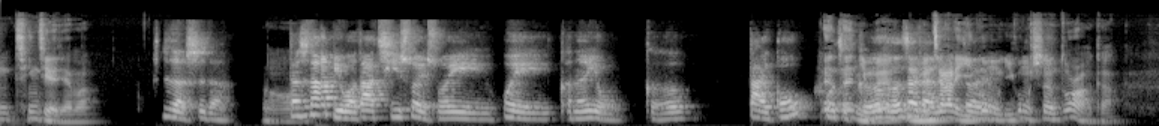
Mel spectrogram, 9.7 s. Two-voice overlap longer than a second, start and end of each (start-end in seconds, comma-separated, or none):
6.8-8.4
